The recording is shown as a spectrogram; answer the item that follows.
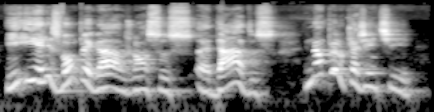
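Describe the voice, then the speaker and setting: Over noticeable background noise, a high-pitched man speaks with very wide pitch swings. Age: 50s. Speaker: advertising executive. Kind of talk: panel discussion. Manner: halting.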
